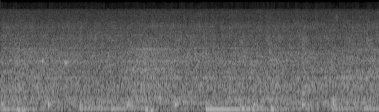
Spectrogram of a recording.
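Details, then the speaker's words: Washing machine after unblocking and cleaning the drain pump impeller, filling with water: steady hiss and trickle into the drum with music over it; normal fill. "qu'arrive la baisse est en train de remplir deux fleuves de lave linge"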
